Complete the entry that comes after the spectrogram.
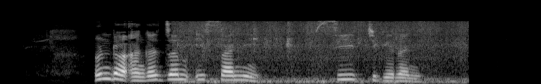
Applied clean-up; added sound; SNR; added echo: none; Drip / Rain; 13 dB; none.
